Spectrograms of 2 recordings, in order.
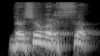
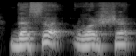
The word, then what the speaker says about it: दशवर्ष: माण्डकर्णिना Sahitepe Tapastivram सहितेपे तपस्तीव्रं Mandakarnir Mahamunihi माण्डकर्णिर्महामुनिः Dashavarsa Sahasrani. दशवर्षसहस्राणि Good, very good. I was mispronouncing. Dasavarsha Sahasrani दशवर्षसहस्राणि Vayubhaksho Jalashrayah.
